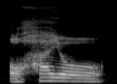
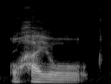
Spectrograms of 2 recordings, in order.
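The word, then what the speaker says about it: おはよう: okay so first one ohio ohio notice that the uh extends the o sound it extends extends the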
